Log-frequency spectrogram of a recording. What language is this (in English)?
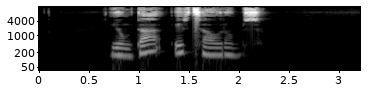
Latvian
